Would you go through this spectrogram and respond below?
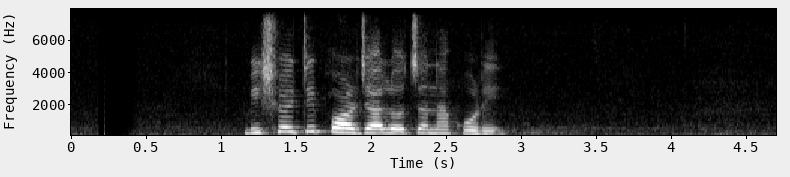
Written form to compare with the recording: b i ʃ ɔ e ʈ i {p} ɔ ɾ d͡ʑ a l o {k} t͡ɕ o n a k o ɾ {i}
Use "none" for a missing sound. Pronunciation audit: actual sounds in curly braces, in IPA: p, none, e

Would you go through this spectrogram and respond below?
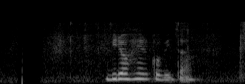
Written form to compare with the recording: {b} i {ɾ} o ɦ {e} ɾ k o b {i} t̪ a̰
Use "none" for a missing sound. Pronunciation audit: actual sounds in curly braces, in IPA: b, ɾ, e, i

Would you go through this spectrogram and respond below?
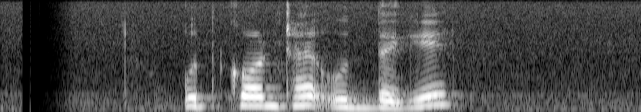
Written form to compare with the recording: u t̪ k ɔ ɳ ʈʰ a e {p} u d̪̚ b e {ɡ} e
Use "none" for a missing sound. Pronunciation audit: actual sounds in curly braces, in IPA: ʔ, ɡ

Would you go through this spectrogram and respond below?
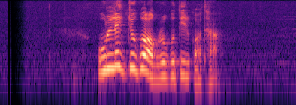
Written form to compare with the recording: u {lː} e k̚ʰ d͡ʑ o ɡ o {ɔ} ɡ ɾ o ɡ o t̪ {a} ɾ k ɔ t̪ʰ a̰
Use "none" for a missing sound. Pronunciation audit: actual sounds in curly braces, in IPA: lː, ɔ, i

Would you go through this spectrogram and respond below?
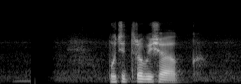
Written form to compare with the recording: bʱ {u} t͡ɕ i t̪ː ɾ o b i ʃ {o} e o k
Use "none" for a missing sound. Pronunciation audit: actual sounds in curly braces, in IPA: u, ɔ

